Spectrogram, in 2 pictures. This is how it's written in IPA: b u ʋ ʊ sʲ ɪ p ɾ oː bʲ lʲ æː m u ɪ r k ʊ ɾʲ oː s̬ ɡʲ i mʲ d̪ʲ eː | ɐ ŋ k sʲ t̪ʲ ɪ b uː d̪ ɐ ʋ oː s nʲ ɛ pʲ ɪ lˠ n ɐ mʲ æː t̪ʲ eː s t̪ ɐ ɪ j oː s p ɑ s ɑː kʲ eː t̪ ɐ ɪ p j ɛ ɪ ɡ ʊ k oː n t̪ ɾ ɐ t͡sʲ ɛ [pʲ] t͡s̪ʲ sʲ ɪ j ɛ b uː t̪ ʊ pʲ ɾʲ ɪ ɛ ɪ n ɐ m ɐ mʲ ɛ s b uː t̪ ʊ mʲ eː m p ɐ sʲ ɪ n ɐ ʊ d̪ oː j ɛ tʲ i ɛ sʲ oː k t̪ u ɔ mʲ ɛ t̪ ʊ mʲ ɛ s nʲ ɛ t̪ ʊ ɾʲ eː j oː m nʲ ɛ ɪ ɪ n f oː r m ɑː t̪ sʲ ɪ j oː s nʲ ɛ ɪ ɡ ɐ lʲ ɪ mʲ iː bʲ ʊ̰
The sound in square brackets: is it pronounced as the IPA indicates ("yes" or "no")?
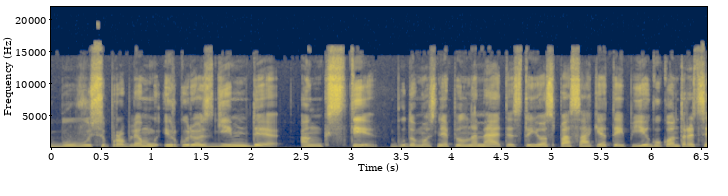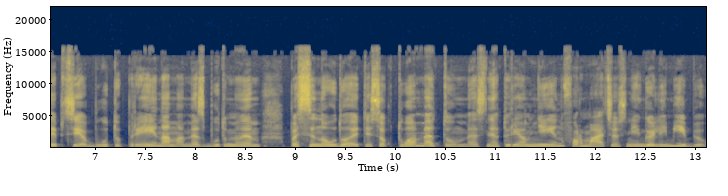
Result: yes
